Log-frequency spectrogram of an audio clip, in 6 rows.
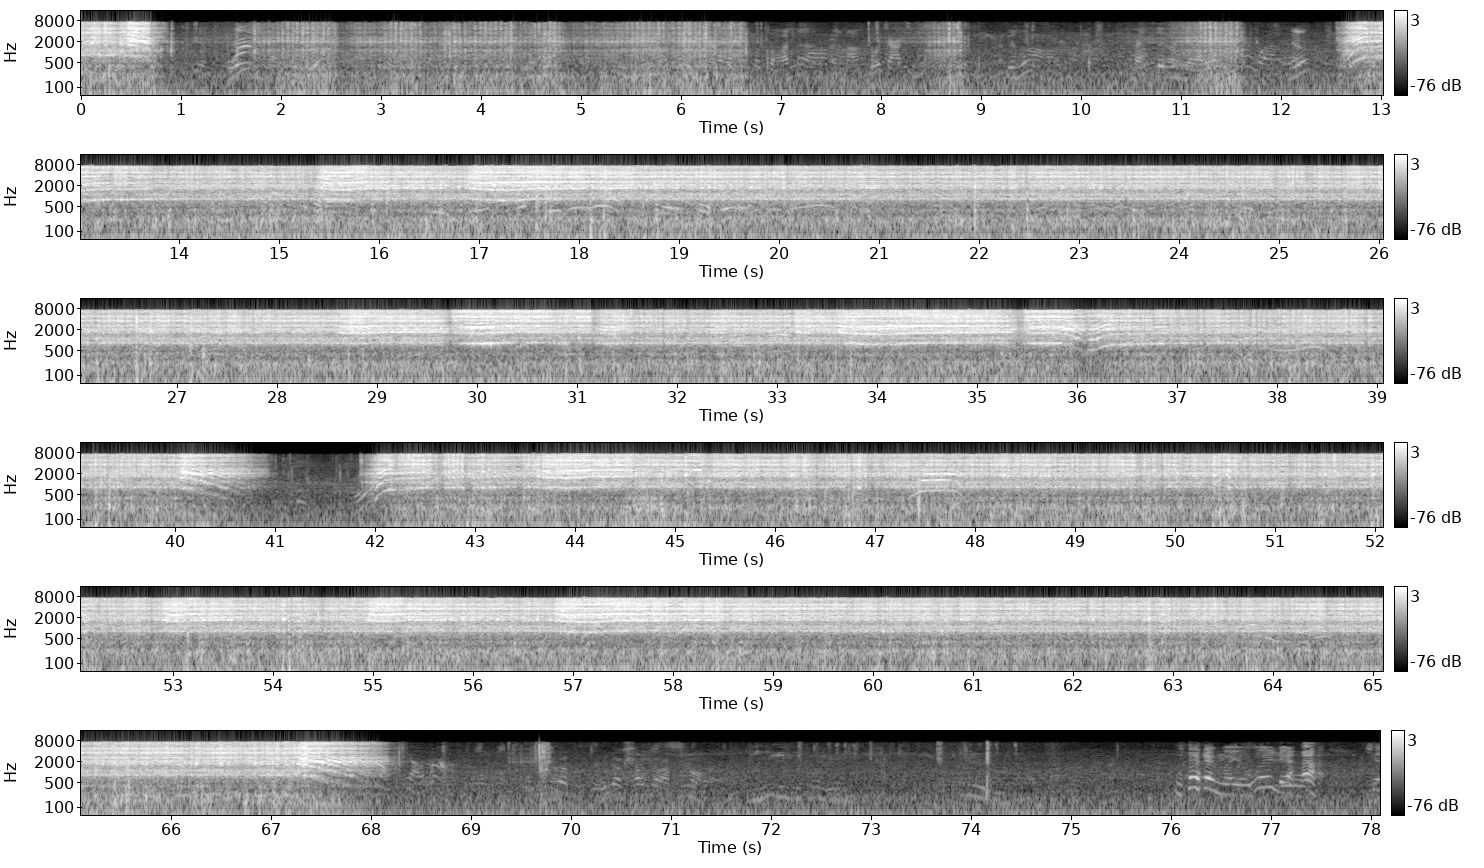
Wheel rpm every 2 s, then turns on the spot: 90, 20, 20, 10, 0, 10, 110, 230, 230, 230, 230, 230, 230, 230, 230, 230, 230, 220, 200, 230, 40, 190, 230, 230, 230, 230, 230, 230, 230, 230, 240, 230, 240, 180, 0, 0, 0, 0, 0.
0-8 10-12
